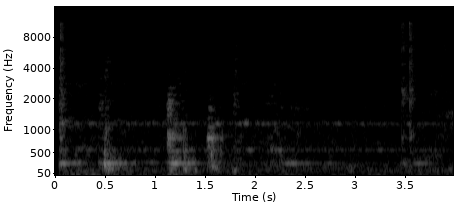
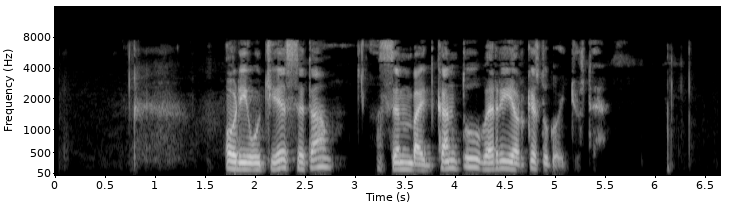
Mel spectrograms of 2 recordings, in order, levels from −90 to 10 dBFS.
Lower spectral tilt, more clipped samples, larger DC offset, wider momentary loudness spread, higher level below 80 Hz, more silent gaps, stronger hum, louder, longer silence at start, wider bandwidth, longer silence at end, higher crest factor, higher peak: first, -5.5 dB/octave vs -4 dB/octave; neither; neither; second, 14 LU vs 21 LU; second, -84 dBFS vs -68 dBFS; neither; neither; second, -59 LUFS vs -17 LUFS; second, 0.05 s vs 0.8 s; first, 11 kHz vs 7.8 kHz; second, 0 s vs 1.15 s; about the same, 22 dB vs 20 dB; second, -38 dBFS vs 0 dBFS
